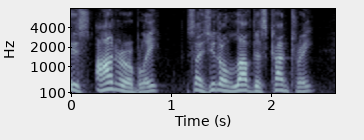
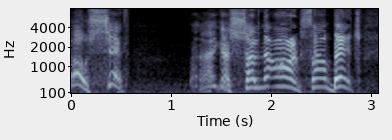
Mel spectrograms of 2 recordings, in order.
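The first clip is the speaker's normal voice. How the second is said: sudden spoken outburst; 9 semitones higher than usual. Retelling how soldiers react to getting shot: imitating a shot soldier. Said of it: "I have seen soldiers get shot and be like".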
